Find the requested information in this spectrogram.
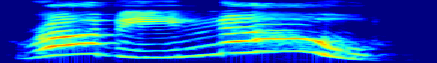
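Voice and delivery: high, loud cry of Robbie, no!; children shouting. Acted. Children shouting at the runaway robot, loud alarmed cry.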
